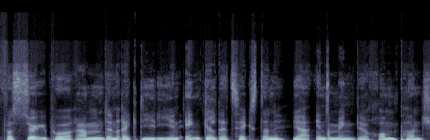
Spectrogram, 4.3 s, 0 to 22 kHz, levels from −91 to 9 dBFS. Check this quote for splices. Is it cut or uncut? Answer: cut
